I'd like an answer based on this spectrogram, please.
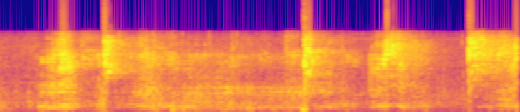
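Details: English Bulldog puppies, seven weeks old, at play inside: short high yips and barks about once a second, each with a sharp click or knock, and a low growly murmur between them.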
